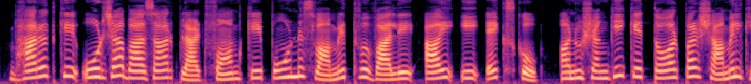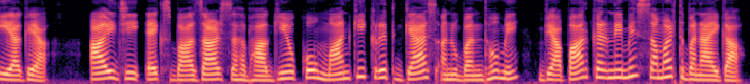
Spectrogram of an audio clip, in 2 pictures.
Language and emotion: Hindi, neutral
